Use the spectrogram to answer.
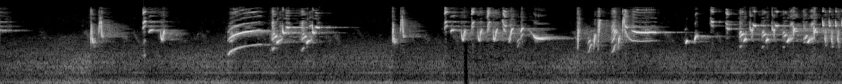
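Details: Male-style goldfinch song aimed at stirring a female toward mating and nest building: lively, continuous high twitters, upward-sweeping whistles, dry buzzy rattles and tinkling notes in quick succession, with a faint low background hum.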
